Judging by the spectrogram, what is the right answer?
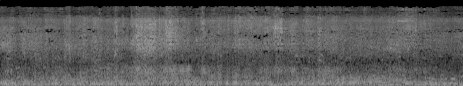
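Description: Motocross dirt bike engines running and revving on the track, rising and falling in pitch as the riders work the throttle.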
